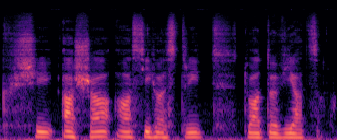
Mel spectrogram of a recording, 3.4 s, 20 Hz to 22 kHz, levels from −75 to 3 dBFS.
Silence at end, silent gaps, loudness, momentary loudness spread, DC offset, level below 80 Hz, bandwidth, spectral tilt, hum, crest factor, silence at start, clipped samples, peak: 0 s; none; -23 LUFS; 7 LU; under 0.1%; -44 dBFS; 16 kHz; -5 dB/octave; none; 16 dB; 0 s; under 0.1%; -6 dBFS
